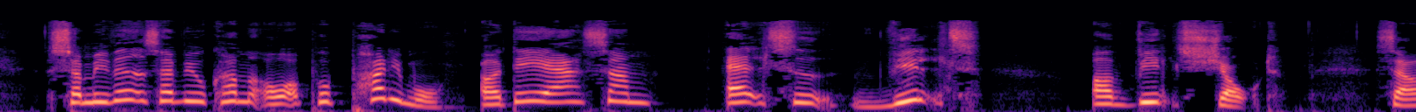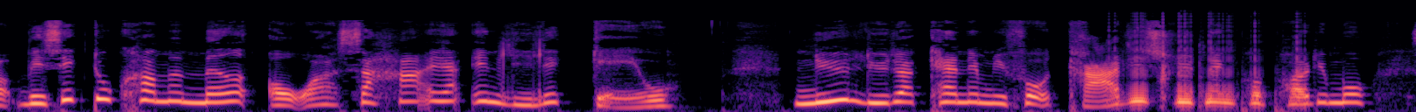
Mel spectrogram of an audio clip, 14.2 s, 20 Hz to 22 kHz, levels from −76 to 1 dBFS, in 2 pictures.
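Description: From the start, the speech has a watery, swirly edge with chirpy sibilants, likely from MP3 compression at a low bitrate around 48 kbps. A spectrogram would show weak high-frequency lines flickering on and off between frames.

At 1.73 s, just after "jo kommet over på", a short hiss leads a sharp attack by about 29 ms, rising about 13 dB above the quiet before it. At 3.60 s, after "og det er som" and before "altid vildt og vildt", the same pre-echo lasts about 33 ms and is louder, about 22 dB up. The smear points to long transform blocks of about 48 ms that never switched to short ones. On a waveform, the noise looks like a fuzzy ramp just ahead of each onset.

From 12.61 to 13.61 s, after "kan nemlig få et", a block size mismatch (padded) puts a short zero-filled gap in every block. That produces a 100 Hz buzz, and the audio runs at 0.919 times normal speed, about 8% slow, at roughly its usual pitch. 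A waveform would show evenly spaced flat dropouts 10 ms apart, and a spectrogram would show thin vertical stripes at the same spacing.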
